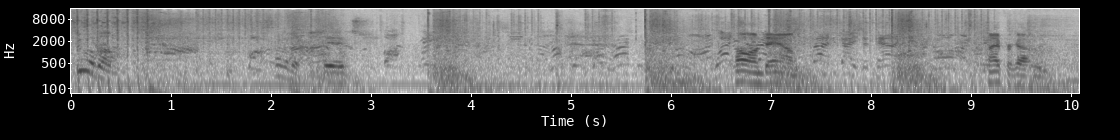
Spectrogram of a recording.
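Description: Guns fire in short, loud bursts.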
